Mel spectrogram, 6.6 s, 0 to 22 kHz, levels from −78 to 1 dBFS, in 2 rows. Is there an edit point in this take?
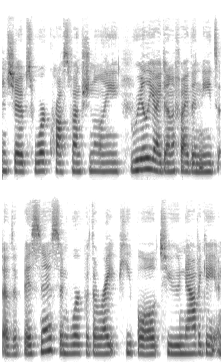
yes; 1 cut; at 1.8 s

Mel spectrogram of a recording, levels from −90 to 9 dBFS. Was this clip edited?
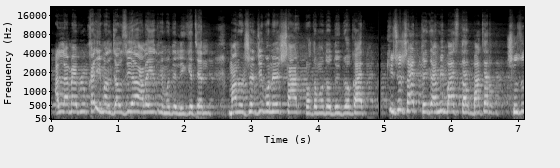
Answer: yes; 2 cuts; at 1.5 s, 4.9 s

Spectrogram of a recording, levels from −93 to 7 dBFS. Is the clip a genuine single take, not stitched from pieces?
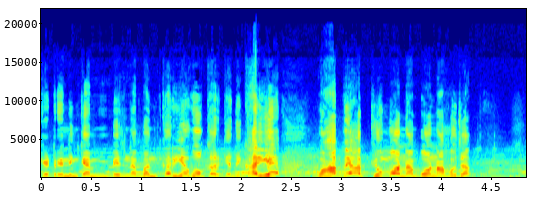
yes; 0 cuts

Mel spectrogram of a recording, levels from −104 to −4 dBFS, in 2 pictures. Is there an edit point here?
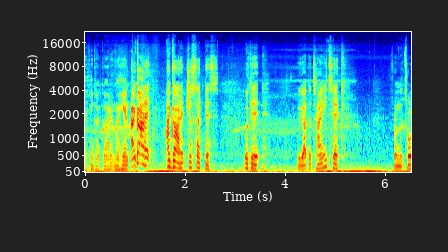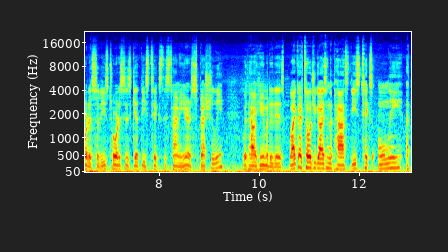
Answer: no; 0 cuts

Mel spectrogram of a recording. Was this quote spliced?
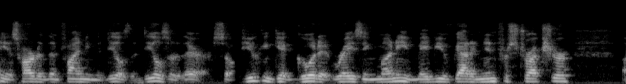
yes; 1 cut; at 2.2 s

